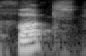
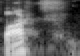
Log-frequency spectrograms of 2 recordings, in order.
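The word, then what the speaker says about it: Fuhs: It's called Fucks, but it's a church supply house, like candles and stuff, but it's F-U-H-S, but it's pronounced fuck. F-U-H-S. Yep. And it's pronounced fucks?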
